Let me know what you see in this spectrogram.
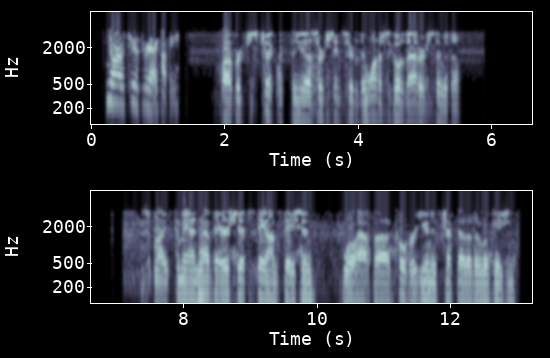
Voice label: Mutual Aid-Intersystem Interop B, scanner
